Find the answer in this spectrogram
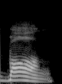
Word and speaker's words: Wang: His name is spelled Wang. It's not Wang. It's Vong.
